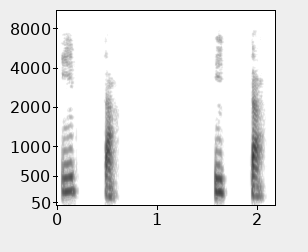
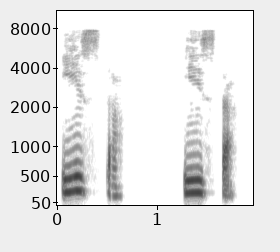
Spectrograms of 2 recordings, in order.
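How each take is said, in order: First: Ita with the s silent; pronunciación correcta; correct pronunciation. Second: Ista with the s sounded; pronunciación incorrecta; wrong pronunciation. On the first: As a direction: say ita, dropping the s. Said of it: "La pronunciación es". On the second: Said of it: "la pronunciación de esta no es". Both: Shown as a demonstration.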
